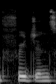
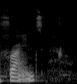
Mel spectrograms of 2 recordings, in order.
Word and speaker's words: Frijns: I used to call him Frigens because it's spelled as F R I J N S, but it's Robin Frijns.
